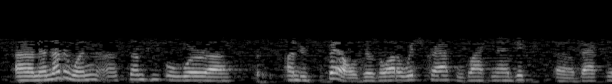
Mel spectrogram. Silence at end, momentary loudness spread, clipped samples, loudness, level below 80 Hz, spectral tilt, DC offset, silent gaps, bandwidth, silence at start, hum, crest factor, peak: 0 s; 13 LU; under 0.1%; -28 LUFS; -80 dBFS; -10.5 dB/octave; under 0.1%; none; 3.6 kHz; 0.15 s; none; 16 dB; -10 dBFS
